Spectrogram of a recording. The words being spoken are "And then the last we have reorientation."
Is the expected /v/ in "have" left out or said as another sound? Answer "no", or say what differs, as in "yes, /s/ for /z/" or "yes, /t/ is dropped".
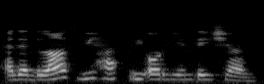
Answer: yes, /p/ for /v/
